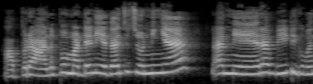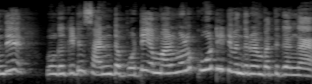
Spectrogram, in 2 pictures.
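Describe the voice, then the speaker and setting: A woman's voice: very high-pitched, fast, noisy background. A woman voicing a cheerful village mother-in-law who chats and teases fondly about her daughter-in-law. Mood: teasing. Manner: chatty, teasing.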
